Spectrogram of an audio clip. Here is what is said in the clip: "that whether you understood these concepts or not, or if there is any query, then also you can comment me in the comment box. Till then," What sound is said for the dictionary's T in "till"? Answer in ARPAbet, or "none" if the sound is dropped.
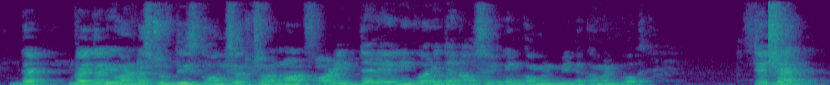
S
